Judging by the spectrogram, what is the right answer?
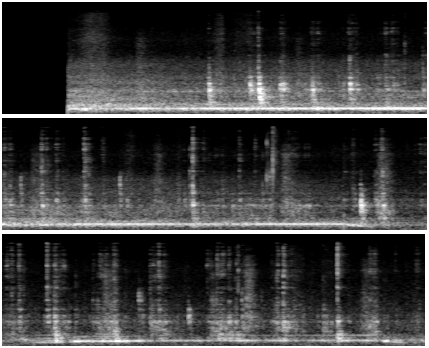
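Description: Threaded metal inserts being turned into a wooden block with a hex key: quiet irregular ticks and creaks as the insert threads bite into the wood. Underneath is a low steady hum that breaks off twice.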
